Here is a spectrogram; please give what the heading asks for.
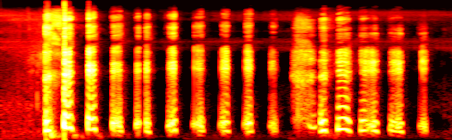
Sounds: Laughter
